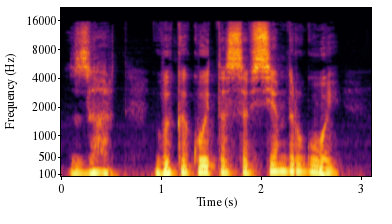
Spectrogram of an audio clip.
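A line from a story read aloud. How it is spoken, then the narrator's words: Whispered. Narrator (Russian): прошептала Лианна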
